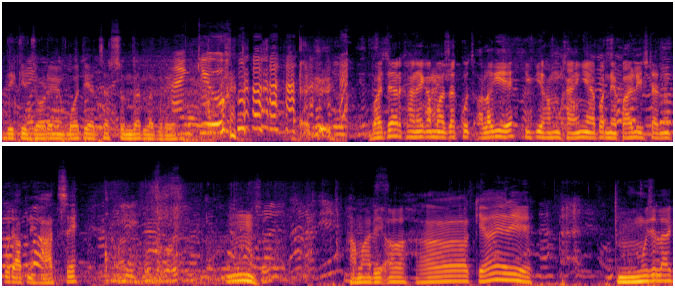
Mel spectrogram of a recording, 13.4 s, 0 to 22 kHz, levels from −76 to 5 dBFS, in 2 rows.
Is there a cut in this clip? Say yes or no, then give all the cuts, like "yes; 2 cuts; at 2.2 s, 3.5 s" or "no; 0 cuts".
yes; 3 cuts; at 3.4 s, 7.8 s, 9.7 s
